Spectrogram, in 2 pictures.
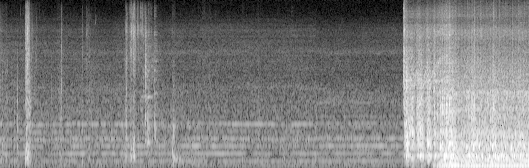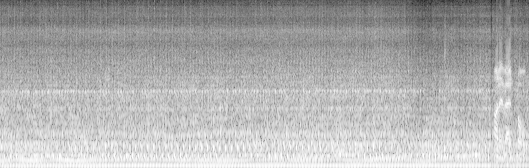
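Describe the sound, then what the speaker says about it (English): A heavy equipment machine with retreaded tires cold starts after a brief crank, then its diesel engine settles into a loud, steady idle that continues to the end, with faint sounds from the cab before the start. "Nice machine. It'll start right up."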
